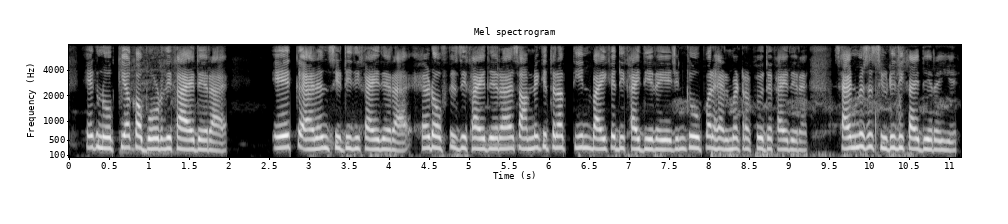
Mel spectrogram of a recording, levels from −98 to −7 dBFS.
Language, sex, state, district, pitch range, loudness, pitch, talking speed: Hindi, female, Uttar Pradesh, Budaun, 265-295 Hz, -21 LUFS, 280 Hz, 250 wpm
